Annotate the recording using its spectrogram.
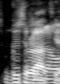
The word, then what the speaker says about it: Gujarat: subtitle says the documentary critical of the of PM Modi's role in the deadly 2002 uh, Gujarat riots. Did I say it right? – Gujarat, yeah, said, yeah, Gujarat.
